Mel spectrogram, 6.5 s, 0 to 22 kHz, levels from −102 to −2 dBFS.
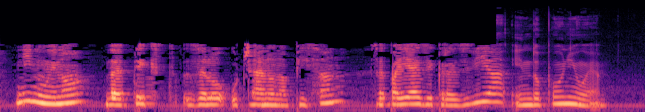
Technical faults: adaptive stream starting at a low bitrate

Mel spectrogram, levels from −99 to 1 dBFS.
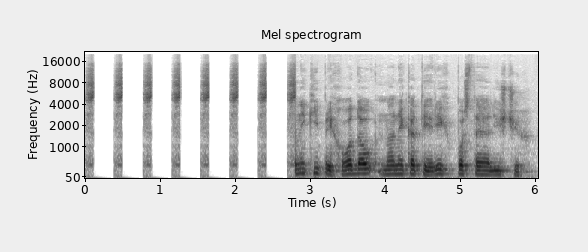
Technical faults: stutter with silent gaps

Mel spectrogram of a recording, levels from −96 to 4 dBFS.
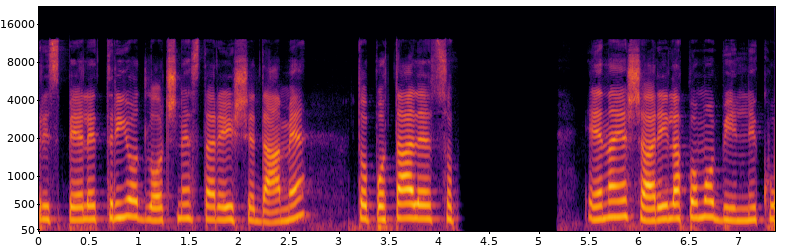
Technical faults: long network dropout

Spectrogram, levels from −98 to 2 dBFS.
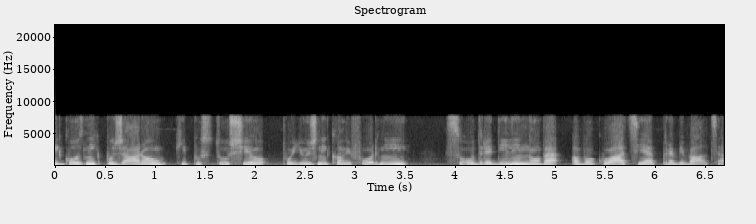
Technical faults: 4-bit ADPCM compression

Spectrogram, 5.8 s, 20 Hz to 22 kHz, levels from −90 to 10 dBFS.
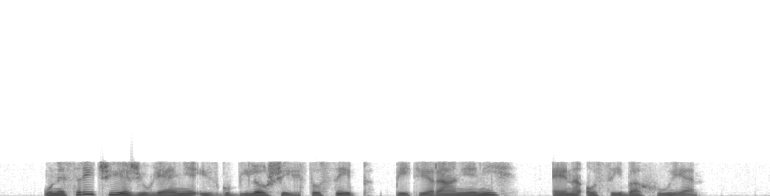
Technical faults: packet loss with last packet repeated

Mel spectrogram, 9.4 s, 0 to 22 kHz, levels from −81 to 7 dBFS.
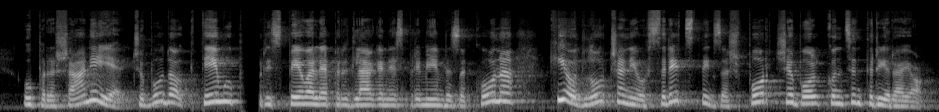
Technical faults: call audio freeze; short concealed packet loss; call bitrate drop; jitter buffer speed-up

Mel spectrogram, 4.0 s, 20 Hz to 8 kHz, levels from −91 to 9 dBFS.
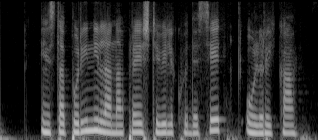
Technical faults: jitter buffer slow-down; scattered short gaps

